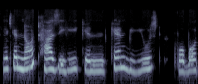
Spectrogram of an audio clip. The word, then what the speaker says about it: هذه: It is, I'm reading, it is pronounced as hazihi, but Correct. the mud elongated. Alif on ha is not written, but is pronounced. Excellent. Note, the ending of hazihi is fixed on kasra, mabani ala kasra.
